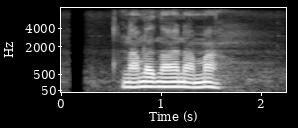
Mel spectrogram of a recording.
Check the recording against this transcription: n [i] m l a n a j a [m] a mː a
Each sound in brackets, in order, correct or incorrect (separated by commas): incorrect, incorrect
